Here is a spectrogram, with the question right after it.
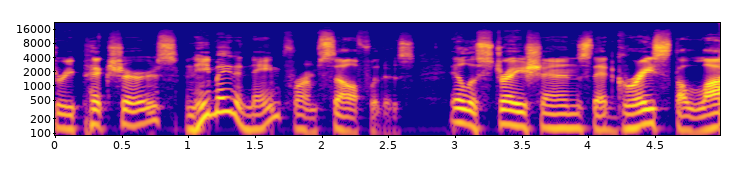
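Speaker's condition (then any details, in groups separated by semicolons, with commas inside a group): No condition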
